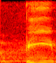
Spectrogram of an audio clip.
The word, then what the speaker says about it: BE: So let's first begin by talking about B. I just want to clarify again, it's spelt B-E, but the brand is pronounced B.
